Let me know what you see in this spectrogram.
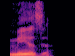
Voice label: "Mesa" en portugues

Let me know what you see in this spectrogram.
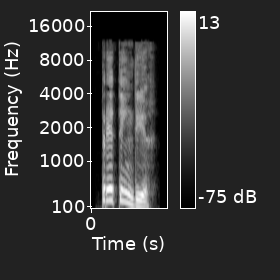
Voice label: Pretender en portugues

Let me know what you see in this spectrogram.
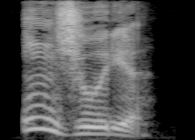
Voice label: Injuria en portugues

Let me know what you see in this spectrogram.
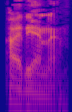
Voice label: Arena en portugues

